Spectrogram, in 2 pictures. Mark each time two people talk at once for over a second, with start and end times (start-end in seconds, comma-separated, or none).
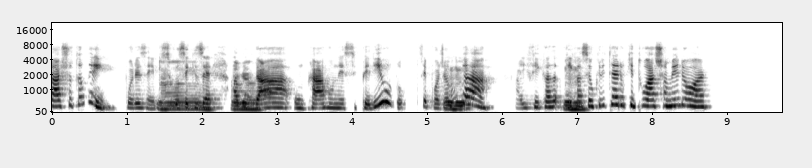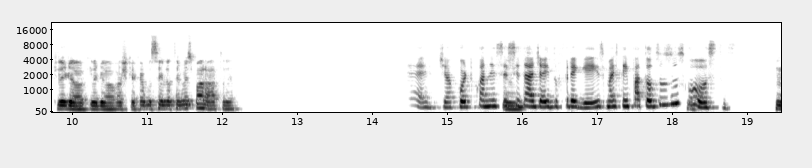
1.4-2.9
